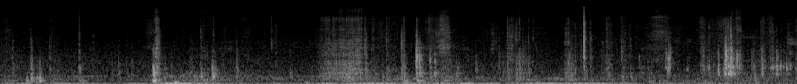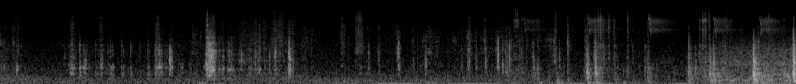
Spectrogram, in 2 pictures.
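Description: Hands refitting the fuel-gauge sender and float parts into a jet ski's fuel tank: irregular clicks, light knocks and short scrapes of plastic and metal parts being handled.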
